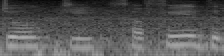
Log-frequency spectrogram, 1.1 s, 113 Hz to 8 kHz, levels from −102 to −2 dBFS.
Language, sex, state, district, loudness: Hindi, female, Uttar Pradesh, Budaun, -43 LUFS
